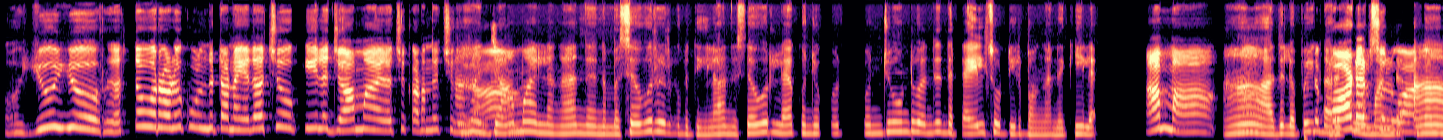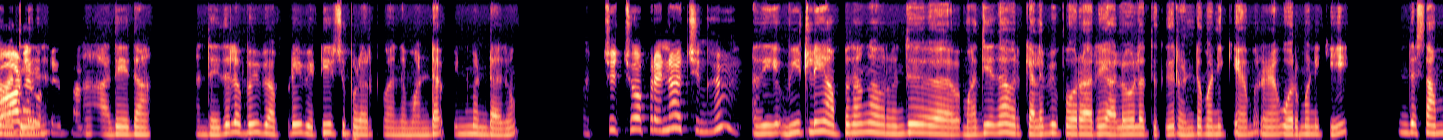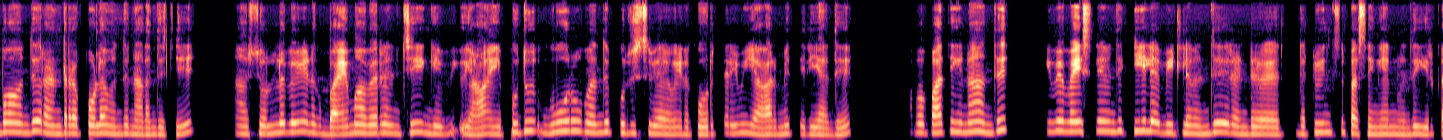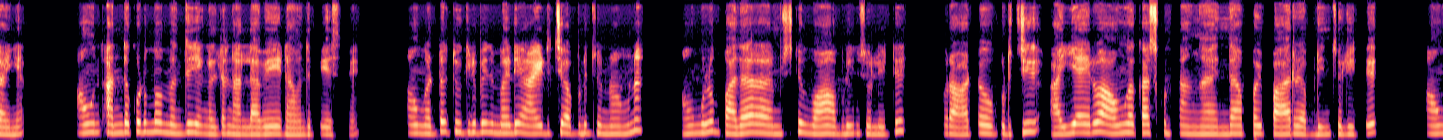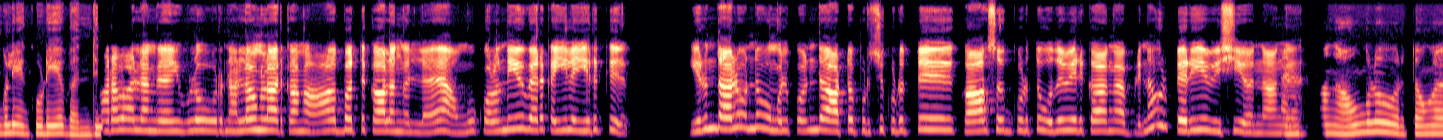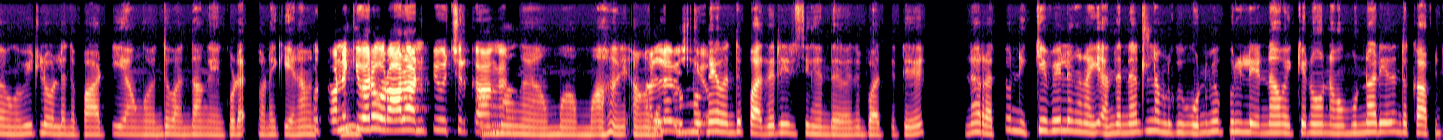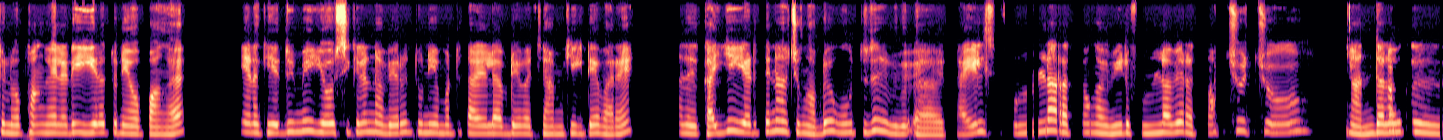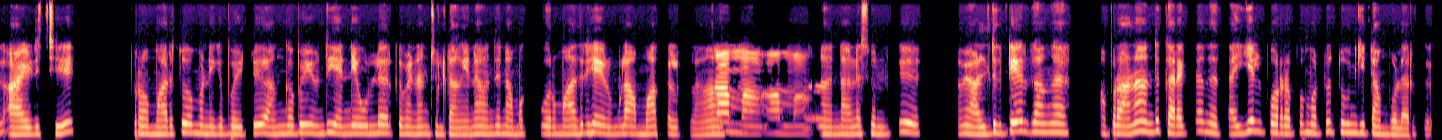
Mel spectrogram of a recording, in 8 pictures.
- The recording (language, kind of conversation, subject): Tamil, podcast, வேலைலிருந்து ஓய்வெடுப்பது உண்மையிலேயே மனநலத்திற்கு எப்படி உதவும்?
- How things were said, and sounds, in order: surprised: "ஐயய்யோ!"; in English: "பாடர்"; in English: "பாடர்"; anticipating: "அச்சுச்சோ! அப்புறம் என்னாச்சுங்க?"; drawn out: "வந்து"; in English: "ட்வின்ஸ்"; laughing while speaking: "ஆமா, ஆமா"; laughing while speaking: "மாதிரியாயுருமில்ல"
